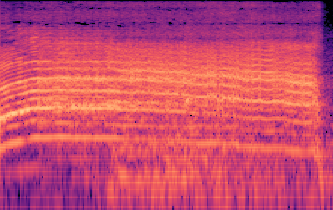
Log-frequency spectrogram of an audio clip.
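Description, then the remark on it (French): A voice imitates a long, loud groaning rattle, one strained, bleat-like moan held steady for nearly three seconds before cutting off abruptly. “un grand râle comme ça.”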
